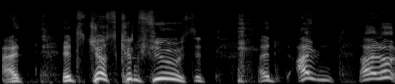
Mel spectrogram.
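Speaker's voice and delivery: shrill, very high, stammering, broken yelling. Voicing what a character will say when asked about it: yelling out. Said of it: "he's gonna yell out".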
